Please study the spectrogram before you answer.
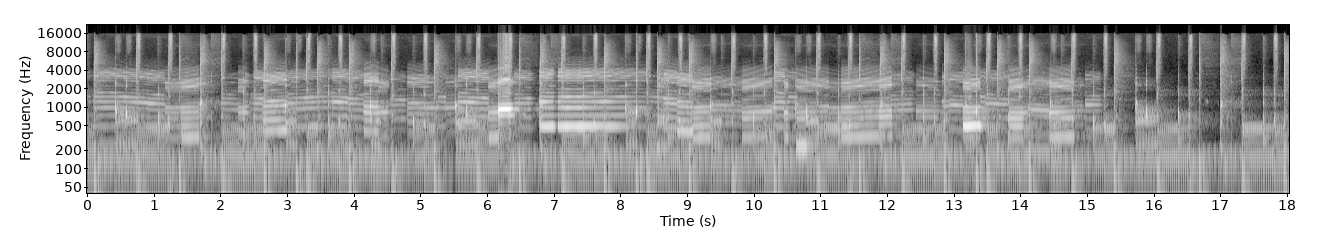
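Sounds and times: drum machine beat: 0.0s - 18.0s
synthesizer notes: 0.4s - 15.3s.

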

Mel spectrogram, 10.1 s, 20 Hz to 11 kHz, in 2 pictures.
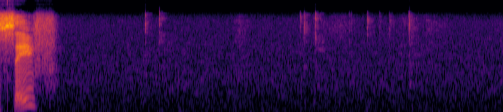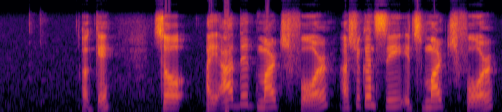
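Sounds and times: faint keyboard typing: 1.4s - 1.8s, 3.0s - 4.4s, 5.2s - 6.0s.

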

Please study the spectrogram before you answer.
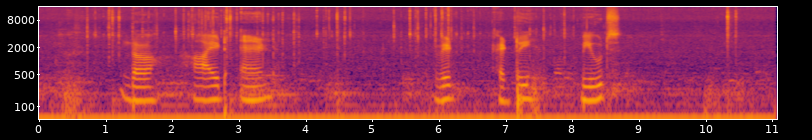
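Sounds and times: computer keyboard typing: 0.7s - 8.2s.

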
